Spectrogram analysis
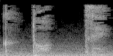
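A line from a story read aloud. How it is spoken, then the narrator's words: Whispered. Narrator (Russian): прошептал он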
